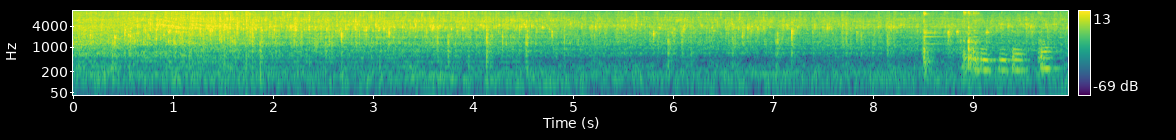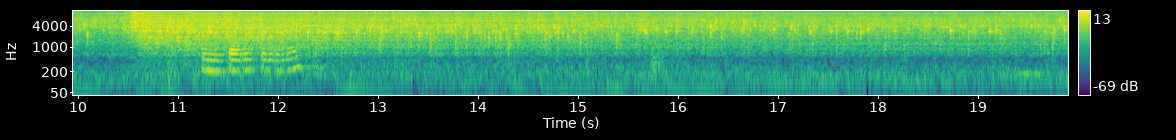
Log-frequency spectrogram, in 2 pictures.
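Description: Boiled bitter gourd (karela) frying in hot oil in a kadhai: a steady sizzle, easing briefly near the middle.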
